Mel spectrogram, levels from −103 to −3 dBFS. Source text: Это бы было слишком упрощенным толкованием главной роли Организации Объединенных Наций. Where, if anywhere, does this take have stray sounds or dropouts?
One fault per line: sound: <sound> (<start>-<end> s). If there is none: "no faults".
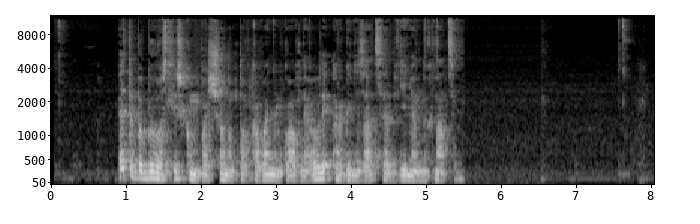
no faults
